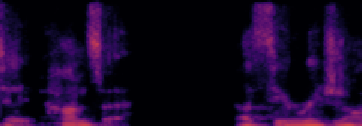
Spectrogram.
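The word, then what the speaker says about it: 汉字: We just pronounce it Hanzi.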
